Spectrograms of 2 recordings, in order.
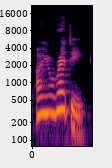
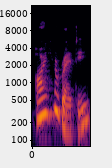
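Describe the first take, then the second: First: The voice falls at the end. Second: The voice rises at the end. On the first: The question is repeated more insistently. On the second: It is a plain yes-no question.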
